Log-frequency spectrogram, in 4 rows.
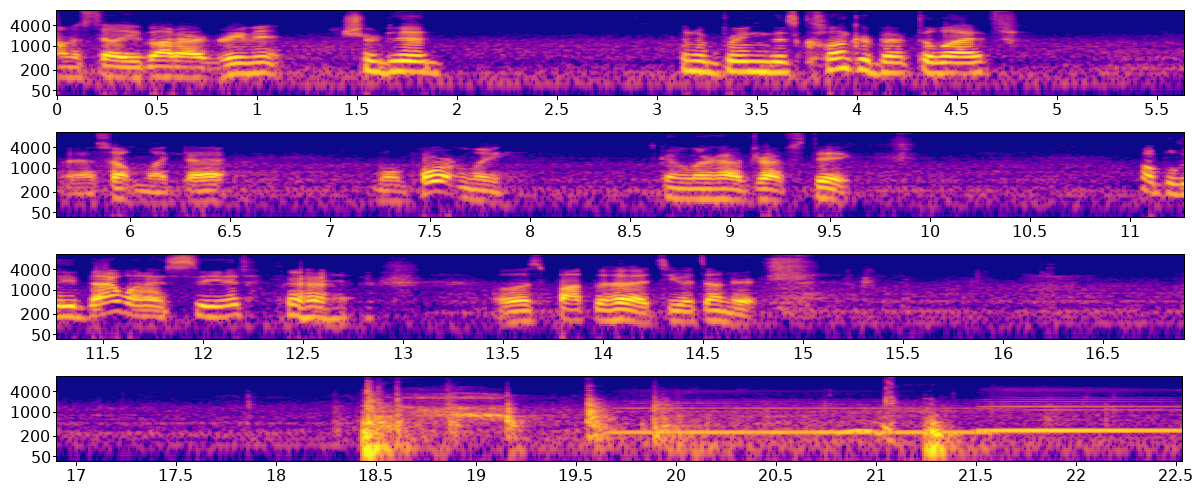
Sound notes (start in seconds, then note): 12.3 all laugh; 19.8 soft music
